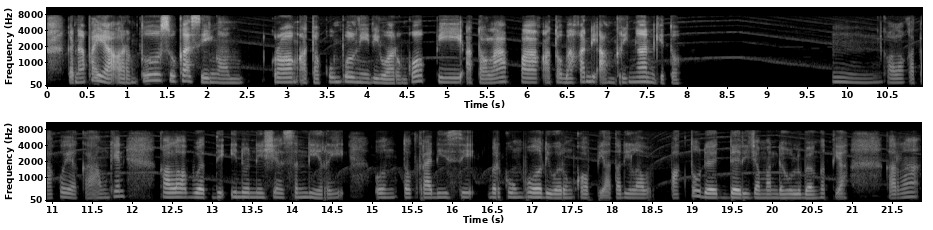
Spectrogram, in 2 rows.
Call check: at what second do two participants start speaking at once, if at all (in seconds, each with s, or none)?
none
